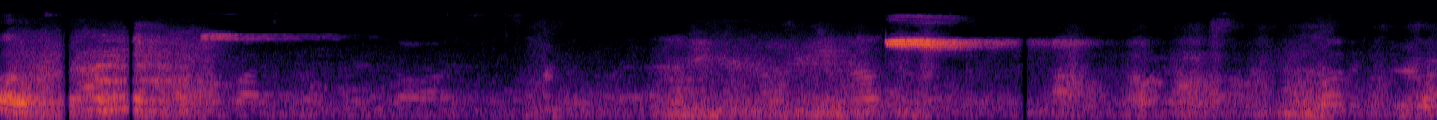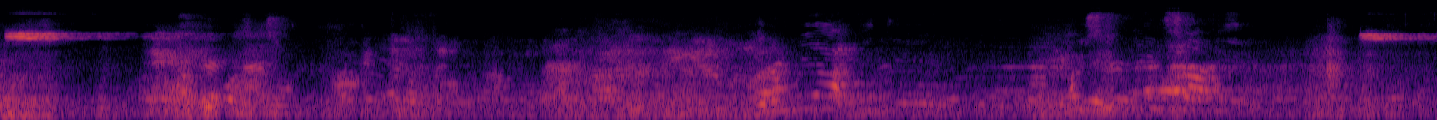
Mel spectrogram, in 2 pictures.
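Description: A referee's whistle blows in short bursts.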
